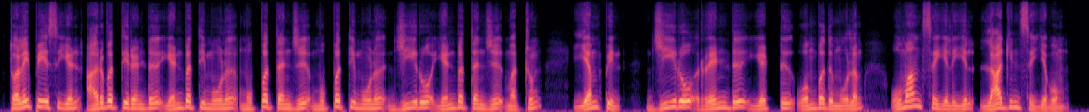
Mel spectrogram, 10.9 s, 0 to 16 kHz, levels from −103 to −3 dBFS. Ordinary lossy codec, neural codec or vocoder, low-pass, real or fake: none; autoencoder, 48 kHz, 32 numbers a frame, DAC-VAE, trained on Japanese speech; 14.4 kHz; fake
